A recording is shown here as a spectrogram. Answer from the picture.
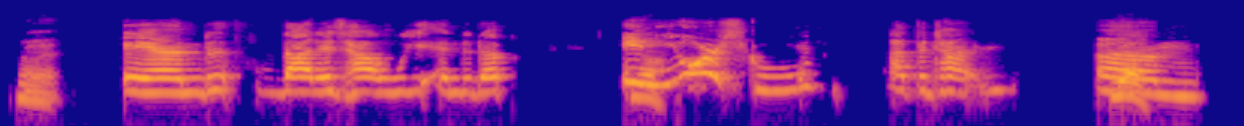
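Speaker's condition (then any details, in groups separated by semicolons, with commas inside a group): Cerebral palsy; spastic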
